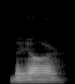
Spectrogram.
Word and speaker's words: ne'ar: Ne'ar means my, which in Mando'a is ner. So the only difference here is that it adds an extra syllable.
